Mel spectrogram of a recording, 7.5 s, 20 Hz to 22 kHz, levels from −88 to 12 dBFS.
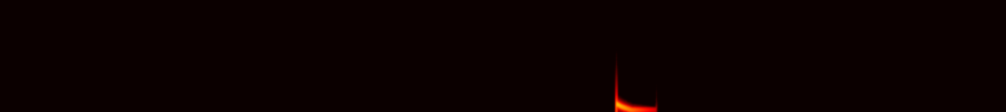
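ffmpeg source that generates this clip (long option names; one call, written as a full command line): ffmpeg -f lavfi -i "aevalsrc='0.0944*pow(10,-3*t/0.49)*sin(2*PI*(240*0.114/log(79/240)*(exp(log(79/240)*min(t,0.114)/0.114)-1)+79*max(t-0.114,0)))':duration=0.3:sample_rate=44100" out.wav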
